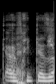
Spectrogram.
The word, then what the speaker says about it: Africaza: C'est Africaza ou Casa? Comment ça se prononce? Je me suis posé la question. Africaza.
